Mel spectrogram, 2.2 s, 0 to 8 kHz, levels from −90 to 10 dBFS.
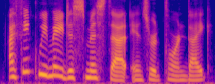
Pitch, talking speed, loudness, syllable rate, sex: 220 Hz, 225 wpm, -17 LUFS, 6.6 syllables/s, female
